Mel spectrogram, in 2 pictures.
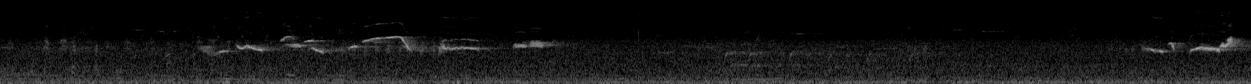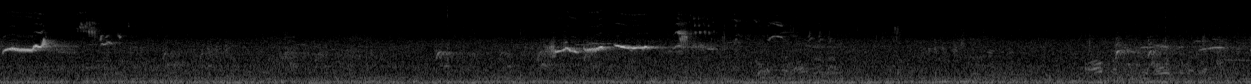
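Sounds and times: blackbird singing: 2.0 - 5.6, 11.4 - 13.8, 18.0 - 21.6.

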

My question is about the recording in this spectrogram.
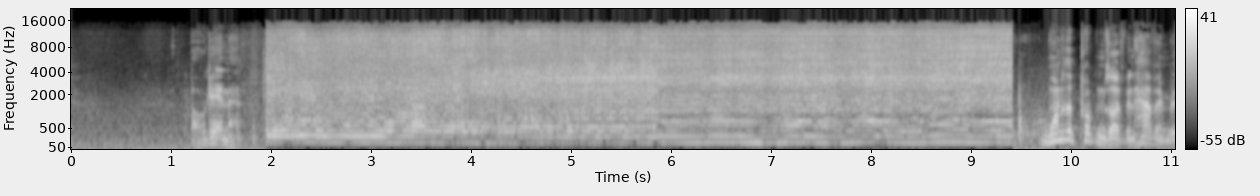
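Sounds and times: sander motor hum: 1.9 - 9.4
sanding pad scratching wood: 1.9 - 9.4.

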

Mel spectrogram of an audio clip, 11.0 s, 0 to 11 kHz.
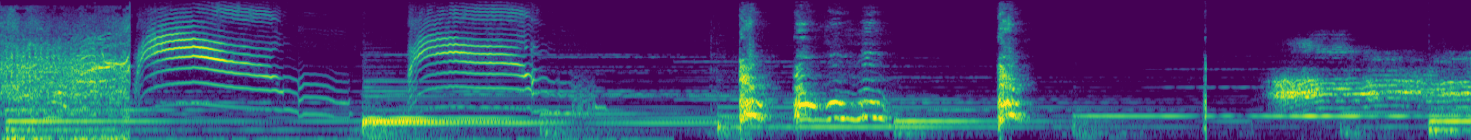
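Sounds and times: soft background music: 0.0 - 11.0
cat meowing: 1.0 - 5.0.

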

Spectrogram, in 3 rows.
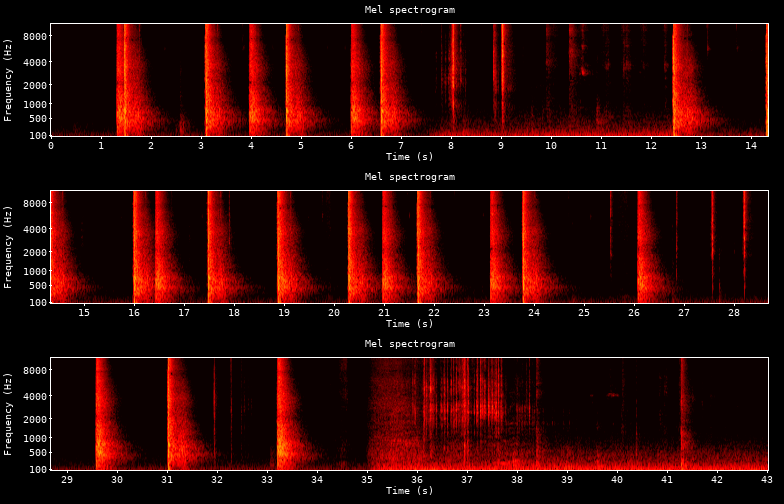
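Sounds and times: pistol shots with echo: 1.3 - 2.1, 3.1 - 5.3, 6.0 - 7.2, 12.4 - 13.1, 14.3 - 14.8, 16.0 - 16.9, 17.5 - 18.0, 18.8 - 19.4, 20.3 - 22.2, 23.1 - 24.4, 26.1 - 26.6, 29.6 - 30.2, 31.0 - 31.8, 33.2 - 33.8.

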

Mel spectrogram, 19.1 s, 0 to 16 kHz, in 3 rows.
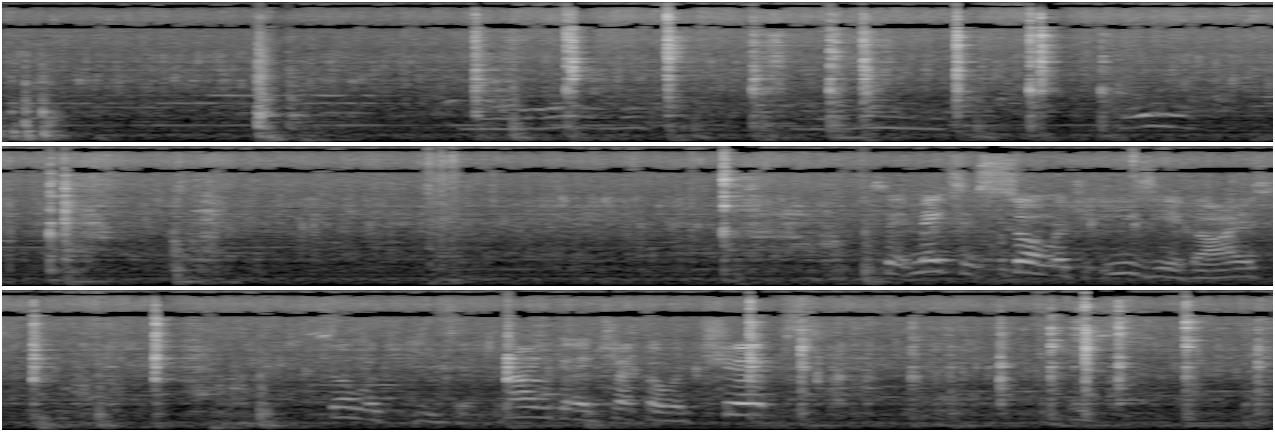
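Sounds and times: steak sizzling in pan: 0.0 - 19.0
metal spoon clinking on pan: 16.4 - 19.0.

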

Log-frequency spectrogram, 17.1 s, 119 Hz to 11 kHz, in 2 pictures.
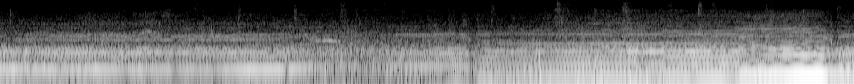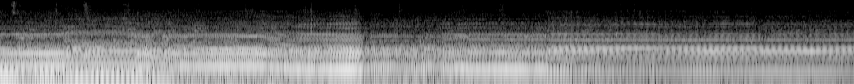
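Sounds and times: slow low held music notes: 0.0 - 17.0.

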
